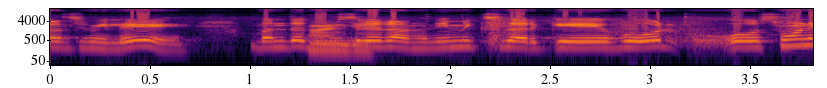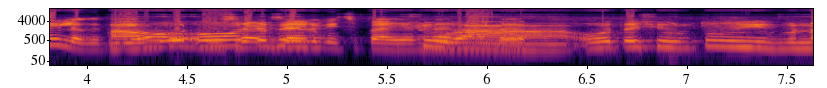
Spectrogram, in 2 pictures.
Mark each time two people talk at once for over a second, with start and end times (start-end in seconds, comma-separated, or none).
none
